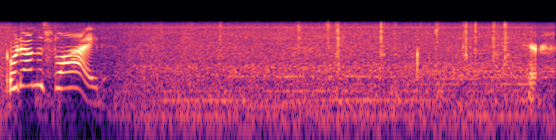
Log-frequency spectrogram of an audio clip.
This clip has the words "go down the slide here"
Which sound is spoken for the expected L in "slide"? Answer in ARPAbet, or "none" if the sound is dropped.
L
